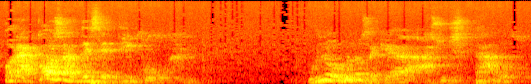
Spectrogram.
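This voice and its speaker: A male pastor preaching and telling stories, going from quiet asides to shouted declarations, with a Peruvian Spanish accent. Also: high-pitched, big pitch swings, a little slow, slight background noise. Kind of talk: sermon with testimony. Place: church hall. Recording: echoey church hall, distant mic.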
